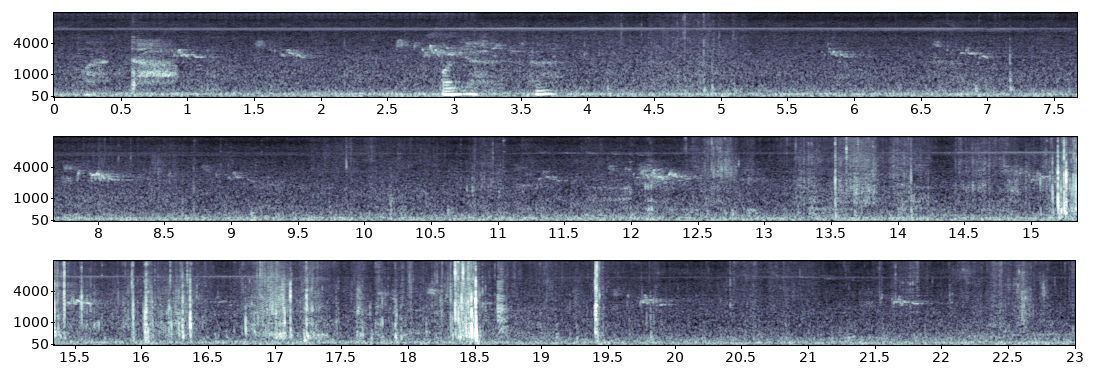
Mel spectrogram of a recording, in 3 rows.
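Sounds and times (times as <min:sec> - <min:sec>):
rotten wood being torn apart: 0:12.7 - 0:19.9.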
